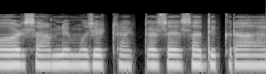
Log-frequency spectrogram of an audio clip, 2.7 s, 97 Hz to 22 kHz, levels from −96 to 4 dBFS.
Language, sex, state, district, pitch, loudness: Hindi, female, Punjab, Pathankot, 195 Hz, -17 LUFS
